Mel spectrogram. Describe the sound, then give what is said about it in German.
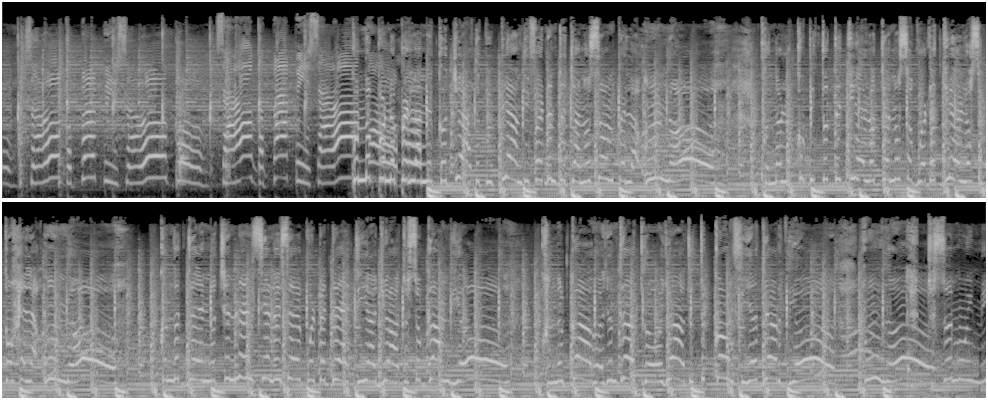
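A pop song with South American-style drums: a few seconds of sung vocals over sparse backing, then a heavy, driving percussive beat with deep bass kicks in and carries on loud and steady. “Ähm, vielleicht schmeiße ich auch mal noch einen Song rein. Der geht nur zwei Minuten, das heißt, den kann man schnell hören.”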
